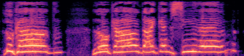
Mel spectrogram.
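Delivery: terrified priest yelling a warning; delirious shouting. Acted. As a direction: warn everyone the devil is coming. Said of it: "He was shouting loudly now".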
